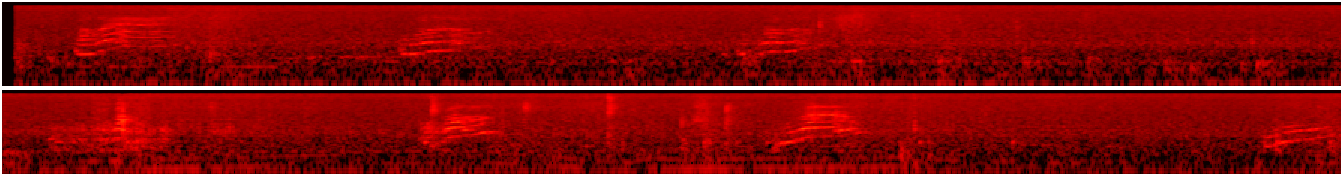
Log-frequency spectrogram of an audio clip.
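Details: A silver Bengal cat gives a series of rising, chirpy meows every few seconds in a quiet room.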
